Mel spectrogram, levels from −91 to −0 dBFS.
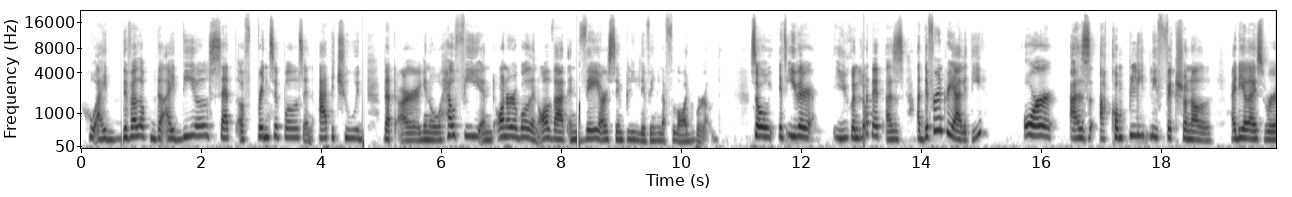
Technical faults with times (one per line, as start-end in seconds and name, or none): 0.64-0.70 damaged data in a compressed stream
4.66-4.79 damaged data in a compressed stream
8.27-8.32 damaged data in a compressed stream
13.02-13.11 damaged data in a compressed stream
16.73-16.76 damaged data in a compressed stream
